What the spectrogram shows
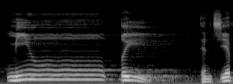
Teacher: Kita samarkan bunyi nun sukun dan mendengung selama tiga harakat. Min thp membunyikan huruf depannya yaitu huruf th. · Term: ikfa hakiki, ikhfa hakiki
